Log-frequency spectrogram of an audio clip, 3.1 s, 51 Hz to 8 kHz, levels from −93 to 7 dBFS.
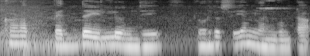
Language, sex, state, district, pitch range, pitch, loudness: Telugu, male, Andhra Pradesh, Annamaya, 125-155 Hz, 135 Hz, -16 LUFS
